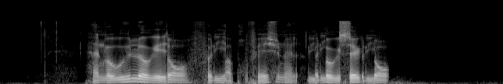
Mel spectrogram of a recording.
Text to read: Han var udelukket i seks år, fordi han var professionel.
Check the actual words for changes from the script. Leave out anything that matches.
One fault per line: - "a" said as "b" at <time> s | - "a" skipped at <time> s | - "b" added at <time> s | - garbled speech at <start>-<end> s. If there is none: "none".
- "seks" skipped at 1.7 s
- "han" skipped at 2.2 s
- garbled speech at 3.1-3.9 s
